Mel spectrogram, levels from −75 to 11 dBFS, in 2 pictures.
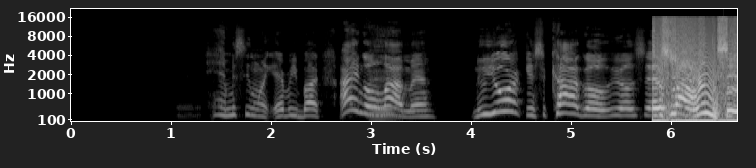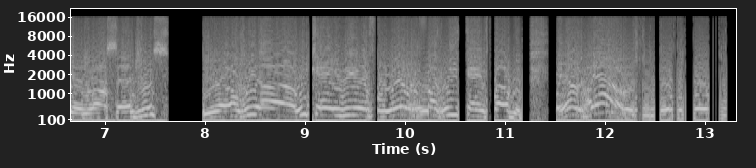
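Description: From 5.82 s, after "you know what I'm", an integer read as float fault turns speech into a harsh, extremely loud buzzing square wave, which fits 32-bit integer samples decoded as 32-bit float.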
